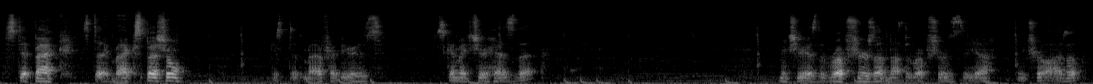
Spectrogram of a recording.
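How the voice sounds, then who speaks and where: A man who grew up in Switzerland, chatting casually and rambling while he plays a video game, breaking off into quick exclamations. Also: medium pitch, level tone, gravelly. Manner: rambling, self-interrupting chatter with fillers and sudden exclamations. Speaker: gaming streamer.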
